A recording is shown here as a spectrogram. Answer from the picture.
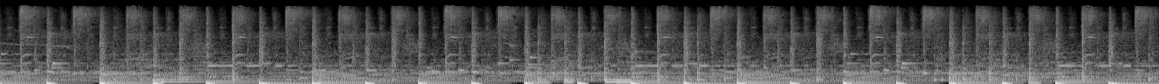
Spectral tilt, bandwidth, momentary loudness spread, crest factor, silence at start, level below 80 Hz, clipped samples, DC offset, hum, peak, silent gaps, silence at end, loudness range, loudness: -4.5 dB/octave; 17 kHz; 4 LU; 18 dB; 0 s; -22 dBFS; under 0.1%; 0.2%; none; 0 dBFS; none; 0 s; 1 LU; -21 LUFS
